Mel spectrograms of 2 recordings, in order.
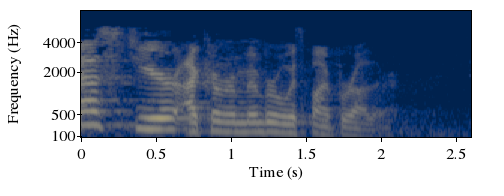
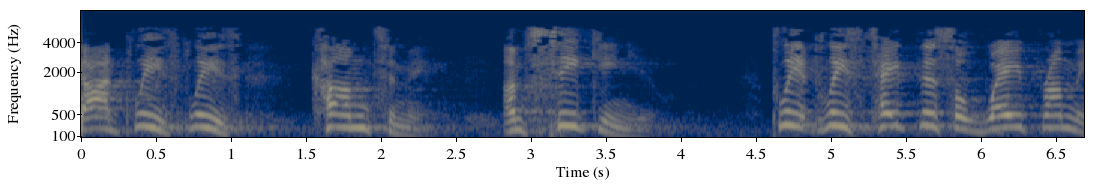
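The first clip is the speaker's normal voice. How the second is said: put-on, pitched-up, imploring, begging pleading; 5 semitones higher than usual. Acting out Paul's prayer to God: acted pleading prayer. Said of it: "you're pleading. And this is exactly what Paul".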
